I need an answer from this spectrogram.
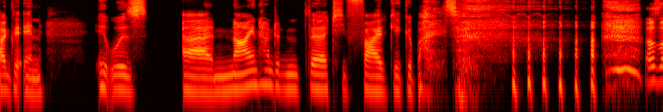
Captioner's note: laughs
